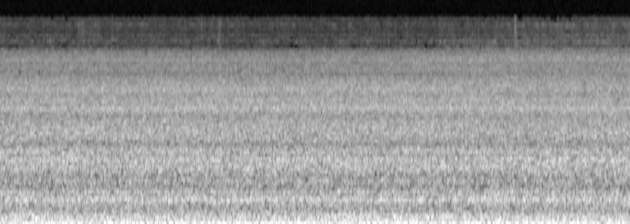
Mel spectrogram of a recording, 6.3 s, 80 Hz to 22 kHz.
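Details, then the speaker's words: 2022 Chevy Corvette C8, 7,531 miles, check engine light on, warm at 198-199 degrees, in drive with foot on brake: steady low idle with slightly uneven pulse; car has stalled at idle and later cuts out, cause unknown. "My foot is just on the brake. I'm gonna try to hold this pose right here until we see if the car shuts off."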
